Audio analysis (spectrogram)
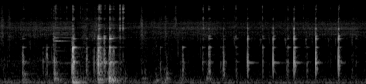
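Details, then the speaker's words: Cub Cadet RZT 50 / KW50 with Kawasaki FR691V 23 hp engine: a removed mower deck spindle, turned by hand, gives a loose light metallic clicking rattle from a worn bearing that was heard as knocking while mowing; being replaced with greasable spindles. "all right welcome back i've got the uh all the all the spindles out of here um this one here you can hear it rattling"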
